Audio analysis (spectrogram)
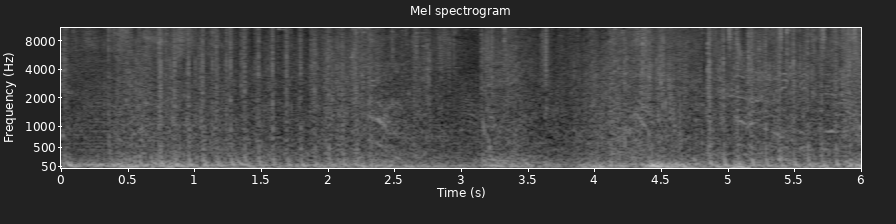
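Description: Soldier 76's rifle fires into a wall in Overwatch in fast, continuous bursts of crackling gunfire over a busy game background.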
